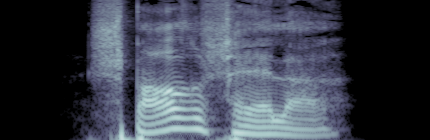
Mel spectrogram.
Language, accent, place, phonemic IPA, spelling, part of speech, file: German, Germany, Berlin, /ˈʃpaːɐ̯ˌʃɛːlɐ/, Sparschäler, noun, De-Sparschäler.ogg
- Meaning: potato peeler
